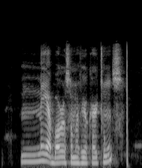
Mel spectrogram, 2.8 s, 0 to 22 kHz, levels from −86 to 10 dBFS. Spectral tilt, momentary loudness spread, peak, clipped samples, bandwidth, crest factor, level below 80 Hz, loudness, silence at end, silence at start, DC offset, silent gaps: -5 dB/octave; 12 LU; -2 dBFS; under 0.1%; 7.8 kHz; 18 dB; -58 dBFS; -21 LUFS; 0.3 s; 0.4 s; under 0.1%; none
